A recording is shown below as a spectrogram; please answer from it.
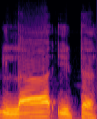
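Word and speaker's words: light: आवाज़ हमने निकाला भी, और GH क्या रहता है, साइलेंट रहता है, और हमने क्या लगा दिए, लाइट लाइट।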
